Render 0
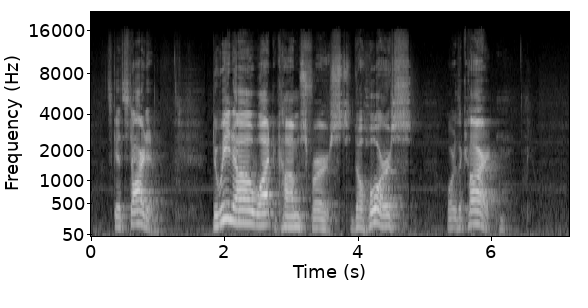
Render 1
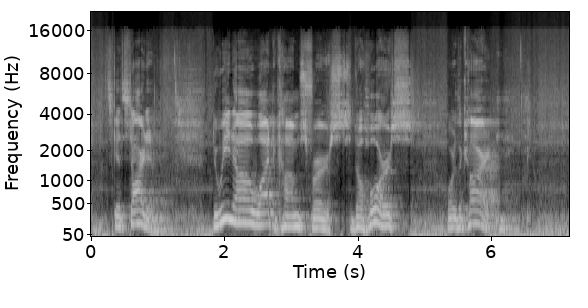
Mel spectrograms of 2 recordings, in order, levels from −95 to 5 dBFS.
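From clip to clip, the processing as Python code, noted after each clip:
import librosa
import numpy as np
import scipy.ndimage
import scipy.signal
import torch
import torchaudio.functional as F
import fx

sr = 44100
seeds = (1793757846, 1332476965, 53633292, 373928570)

y = fx.band_shelf(x, sr, hz=830.0, db=-15.0, octaves=2.7)
y = fx.env_flatten(y, sr, amount_pct=70)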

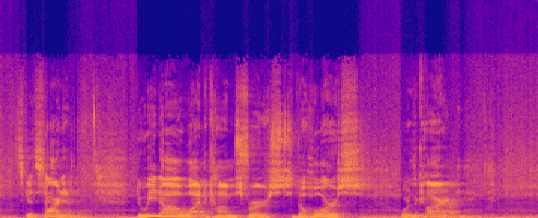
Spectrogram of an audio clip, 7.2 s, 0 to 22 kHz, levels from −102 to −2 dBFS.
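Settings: y = fx.echo_feedback(x, sr, ms=89, feedback_pct=59, wet_db=-20)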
